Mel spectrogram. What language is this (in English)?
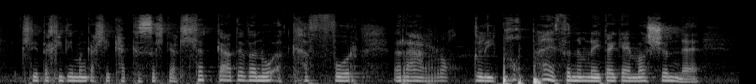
Welsh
